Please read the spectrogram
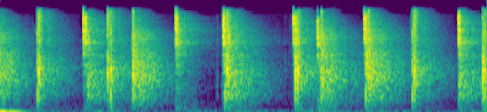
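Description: A run of sharp, clap-like taps at a fairly even pace, about three a second, at low level.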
